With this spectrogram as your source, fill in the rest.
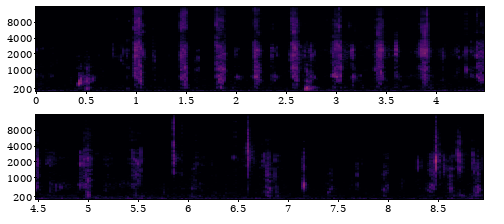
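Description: Crisp greens crunch as a young man bites into them.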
